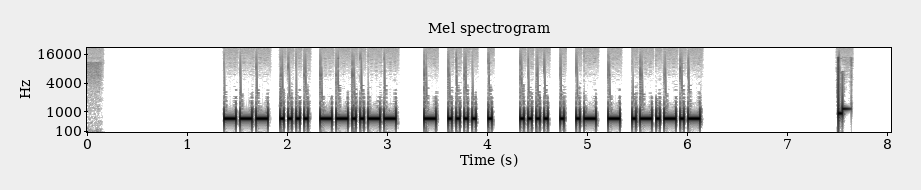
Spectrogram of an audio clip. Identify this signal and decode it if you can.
Morse code, heard as a keyed tone, about 32 wpm, 700 Hz. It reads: OH, THE HEAT.
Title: Sentences from Top 1000 Words - Review Part 3 - 30wpm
